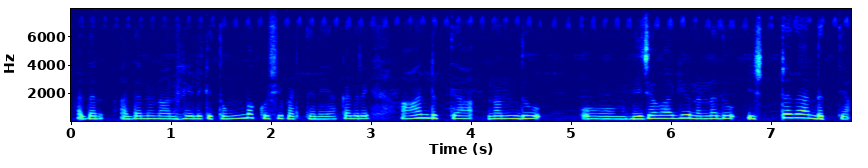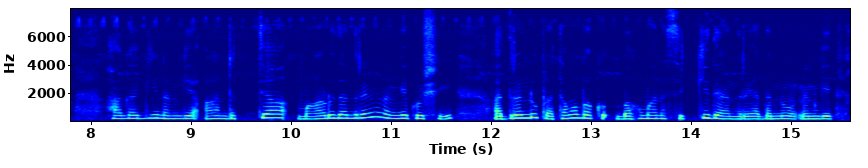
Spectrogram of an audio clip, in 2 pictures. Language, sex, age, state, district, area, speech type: Kannada, female, 30-45, Karnataka, Udupi, rural, spontaneous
